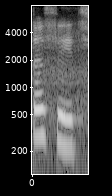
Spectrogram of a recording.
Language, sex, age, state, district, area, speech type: Marathi, female, 18-30, Maharashtra, Osmanabad, rural, spontaneous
